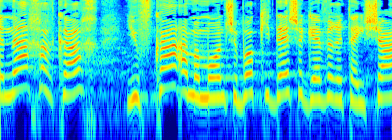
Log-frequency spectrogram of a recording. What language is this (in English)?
Hebrew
